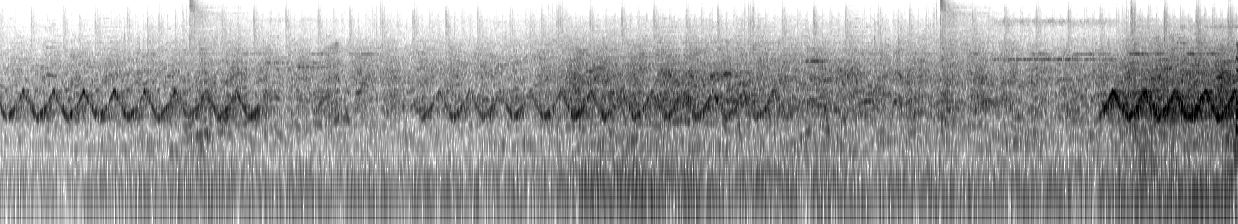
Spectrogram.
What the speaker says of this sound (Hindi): हमें सायरन सुनाई दे रहा है पुलिस की जीपों का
